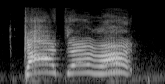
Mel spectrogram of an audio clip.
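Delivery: put-on very high, shrill, oblivious hollering. Acting out how someone who went deaf keeps talking: imitating own yelling. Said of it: "just yelling 'cause you don't fucking know".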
